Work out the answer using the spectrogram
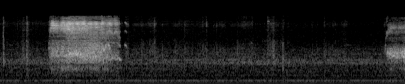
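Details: Nest-box owlets during overnight food deliveries on 10 April 2018, one rough, breathy hissing screech about three-quarters of a second long, quiet faint rustles, then another screech starting at the end.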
